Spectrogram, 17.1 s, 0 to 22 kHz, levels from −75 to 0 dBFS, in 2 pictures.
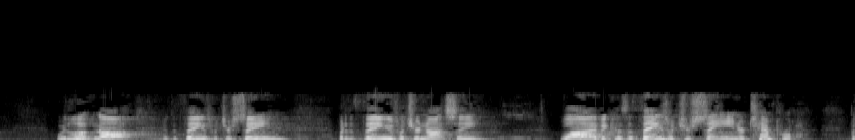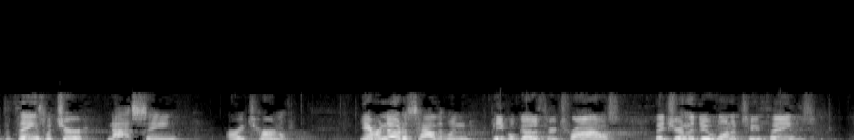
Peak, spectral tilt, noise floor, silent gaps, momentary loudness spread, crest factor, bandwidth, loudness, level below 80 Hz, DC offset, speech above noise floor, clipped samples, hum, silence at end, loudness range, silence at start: -2 dBFS; -4.5 dB/octave; -55 dBFS; none; 15 LU; 18 dB; 7.6 kHz; -18 LUFS; -64 dBFS; under 0.1%; 37 dB; under 0.1%; none; 0.4 s; 3 LU; 0.6 s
